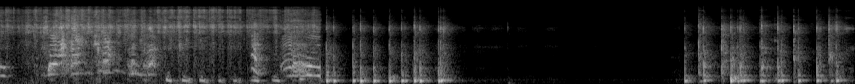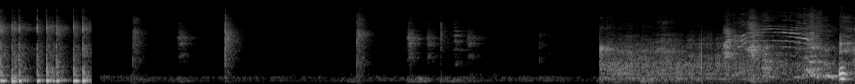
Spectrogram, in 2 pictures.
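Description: Baby laughing in repeated bursts while a dad plays with toys, with taps on a small toy drum near the middle. The laughter breaks off for about two seconds after the first few seconds.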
